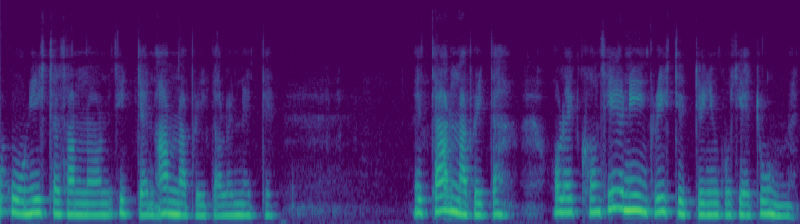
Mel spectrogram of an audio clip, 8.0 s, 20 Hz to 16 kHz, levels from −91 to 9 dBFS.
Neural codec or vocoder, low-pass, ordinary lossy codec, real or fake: none; 14.4 kHz; none; real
